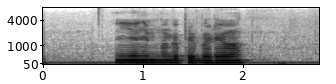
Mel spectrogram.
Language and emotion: Russian, neutral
